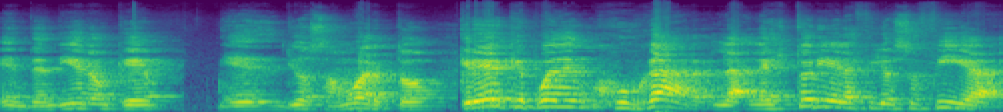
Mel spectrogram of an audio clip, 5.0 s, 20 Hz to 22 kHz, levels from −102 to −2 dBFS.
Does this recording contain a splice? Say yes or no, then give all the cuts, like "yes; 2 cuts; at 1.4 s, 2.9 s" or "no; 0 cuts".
yes; 2 cuts; at 1.0 s, 2.2 s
